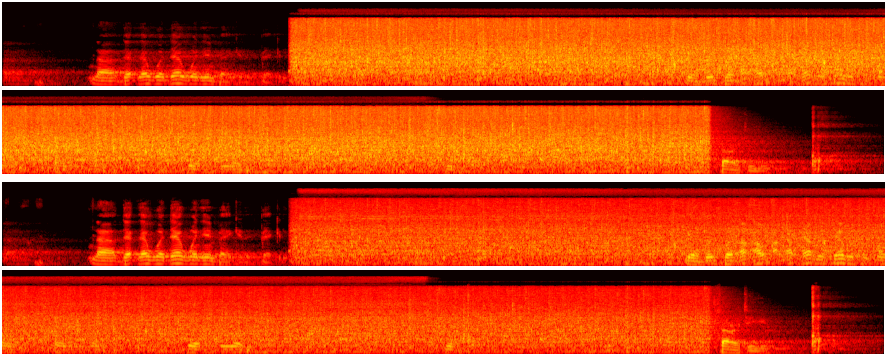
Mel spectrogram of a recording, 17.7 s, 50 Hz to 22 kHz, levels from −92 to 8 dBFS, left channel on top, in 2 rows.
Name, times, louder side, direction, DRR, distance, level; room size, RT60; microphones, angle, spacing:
voice 1, 0.9-2.9 6.8-9.0 9.3-10.4 10.7-11.3 13.3-13.4 14.9-15.1 15.9-16.5 16.9-17.0, right 3 dB, 55° right, 10 dB, 0.9 m, -35 dB
sound 1, 2.9-15.9, left 8 dB, 40° left, 0.6 m, -24 dB
voice 2, 3.0-4.3, equal, 5° left, -2 dB, 4.2 m, -47 dB
sound 2, 3.0-13.1, right 7 dB, 40° right, 3.1 m, -45 dB
voice 3, 10.7-12.5 12.8-14.4, left 1 dB, 55° left, 2 dB, 6.3 m, -50 dB
28.5 x 18.5 x 9.9 m, 2.3 s
head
